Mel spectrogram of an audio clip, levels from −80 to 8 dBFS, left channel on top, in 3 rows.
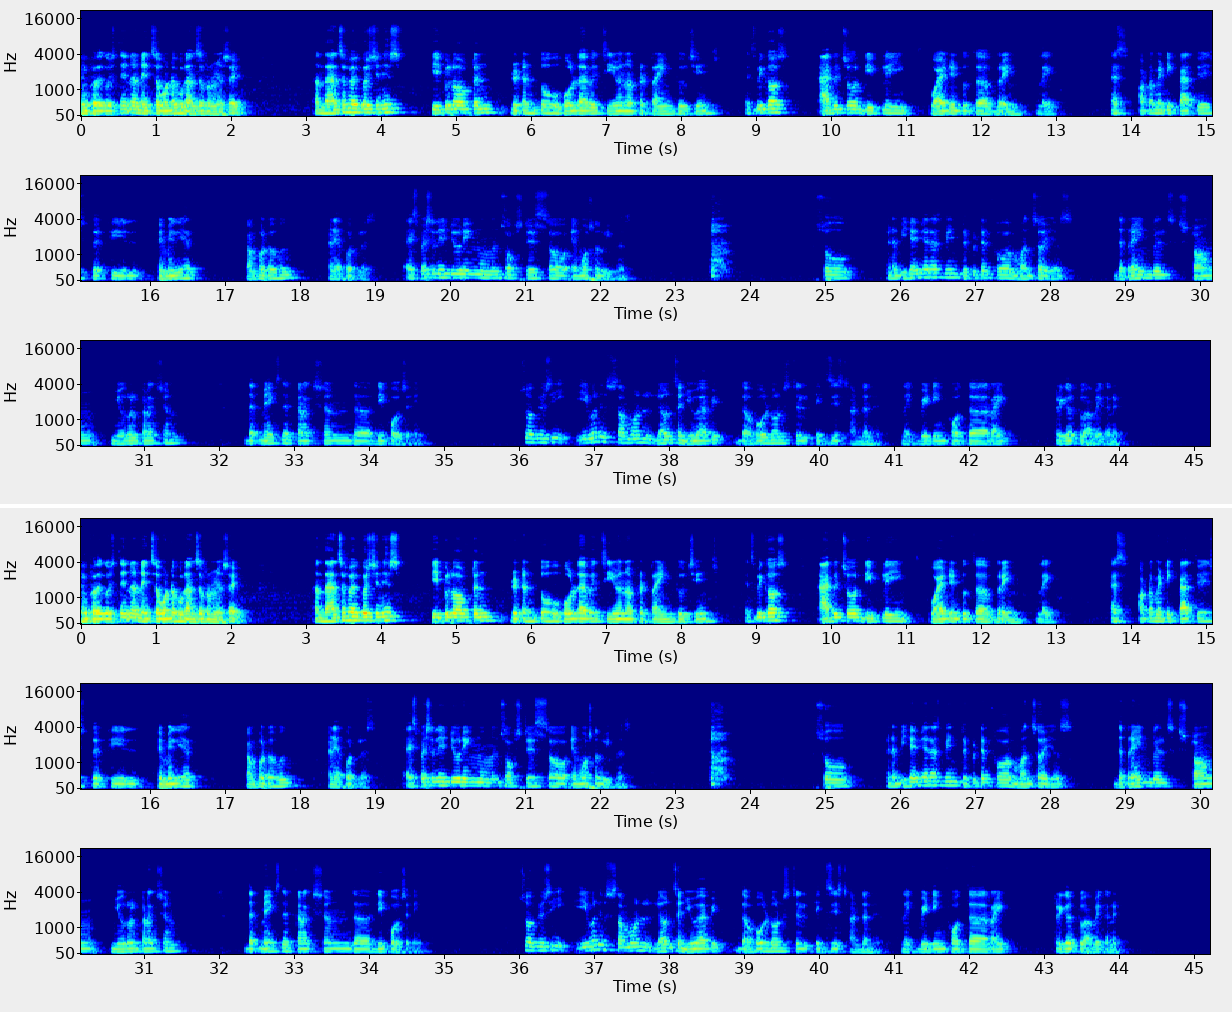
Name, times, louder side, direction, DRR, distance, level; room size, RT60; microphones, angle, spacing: voice 1, 0.0-2.2 3.1-4.2 4.7-8.4 8.9-9.4 9.8-11.0 11.3-12.9 13.7-15.8 16.1-16.6 17.3-17.9 18.4-19.0 19.4-22.3 23.5-23.7 24.9-25.3 25.8-28.3 28.9-31.5 32.3-34.7 36.1-40.8 41.1-42.5 43.2-44.0, right 2 dB, 35° right, 4 dB, 0.5 m, -32 dB
2.9 x 2.1 x 3.2 m, 0.33 s
head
